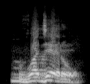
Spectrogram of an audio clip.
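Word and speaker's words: VAZRO: वजेरो वजेरो की स्पेलिंग है वी ए जेड आर ओ वजेरो वजेरो अगर हम वजेरो वजेरो बोलते हैं तो भी बहुत जल्दी हो जाएगा।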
